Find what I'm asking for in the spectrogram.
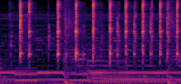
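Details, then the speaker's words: BMW VANOS camshaft actuator solenoid, removed and cleaned during a cold-start problem diagnosis, bench-tested before oiling and refitting: crisp, evenly spaced clicks about six a second over music; it switches cleanly and works perfectly. "il fonctionne parfait"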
